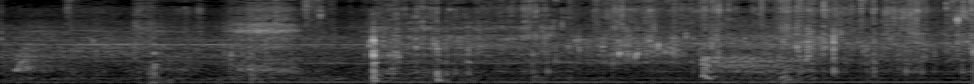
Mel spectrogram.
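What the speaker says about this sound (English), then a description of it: "I'll fill the rest up with water." Water pours steadily into a bucket with a couple of squeezes of car wash soap during a mobile auto detailing wash, giving a continuous close hiss and trickle over a low hum, with a few sharp knocks and clunks.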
